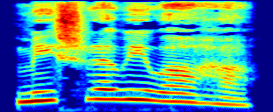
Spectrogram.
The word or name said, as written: ಮಿಶ್ರವಿವಾಹ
